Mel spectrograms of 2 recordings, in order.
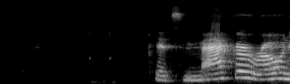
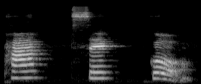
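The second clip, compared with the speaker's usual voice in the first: Pop-si-cle stretched very slowly and a bit louder; slow syllables; 3 semitones higher, 4 dB louder, much slower than usual. Shown as a demonstration. Teacher sounding out a word for kids. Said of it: "It's a popsicle".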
